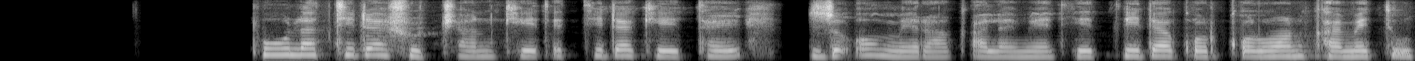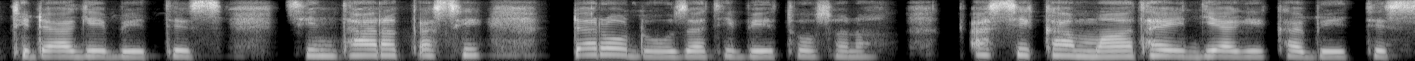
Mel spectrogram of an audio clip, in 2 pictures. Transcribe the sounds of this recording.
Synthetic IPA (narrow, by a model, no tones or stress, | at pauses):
pʰuːlɐt̪ːɪd̪ɐʃʊt͡ʃːɐnkʰe̞ːt̪ʼɛt̪ːɪd̪ɐkʰe̞ːt̪ːɐjzɔʔɔmɛɾaːkʼɐlɐmɪjɐt̪ɪɛt̪ːɪd̪ɐkʼɔɾkʼːɔɾʊwɐnkʰɐmɛt̪ːɪʊt̪ːɪd̪aːɡe̞be̞ːt̪ːe̞ːsːɪnt̪aːɾɐkʼːɐsːɪd̪̥ɐɾɔd̪o̞ːzɐt̪ɪbe̞ːt̪ʰːo̞ːsɔnɐkʼɐsːɪkːɐmaːt̪ɐjd̪ɪjaːɡeːkːɐbe̞ːt̪ːe̞ːs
